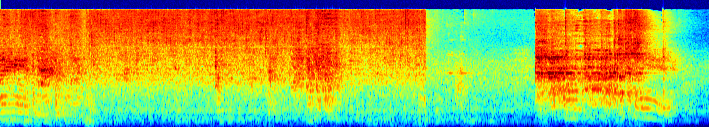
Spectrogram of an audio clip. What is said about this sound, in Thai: เราก็ล้างจานเสร็จแล้ว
